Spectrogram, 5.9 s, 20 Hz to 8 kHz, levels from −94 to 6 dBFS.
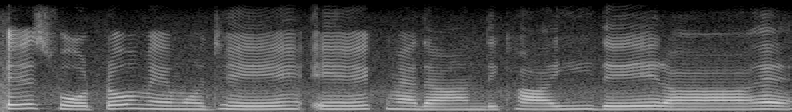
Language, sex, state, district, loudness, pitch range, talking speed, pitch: Hindi, female, Madhya Pradesh, Umaria, -21 LUFS, 220-245 Hz, 100 wpm, 235 Hz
